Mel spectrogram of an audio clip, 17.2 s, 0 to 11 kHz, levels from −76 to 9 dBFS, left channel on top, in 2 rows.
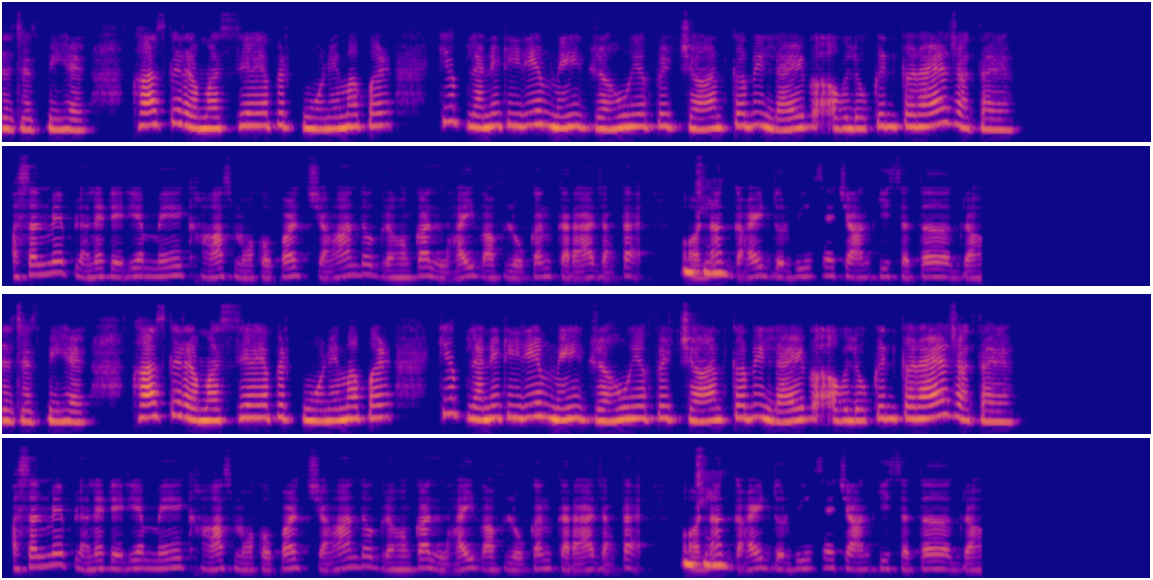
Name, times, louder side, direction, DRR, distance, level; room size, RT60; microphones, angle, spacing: voice 1, 0.0-7.6 13.7-14.1, right 1 dB, 20° right, 1.7 m, -25 dB
voice 2, 8.7-13.5 13.7-16.0, equal, ahead, 5.2 m, -35 dB
head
